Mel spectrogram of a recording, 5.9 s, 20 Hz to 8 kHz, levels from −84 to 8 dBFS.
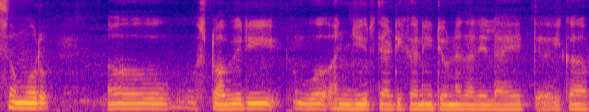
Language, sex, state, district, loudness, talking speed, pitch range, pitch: Marathi, male, Maharashtra, Pune, -16 LUFS, 110 wpm, 120-130 Hz, 125 Hz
